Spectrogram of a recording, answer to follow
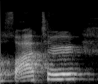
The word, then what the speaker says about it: Vater: because they're F's over there, they pronounce them as V's. So Vater, um, yeah, just like some words I was able to catch on.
